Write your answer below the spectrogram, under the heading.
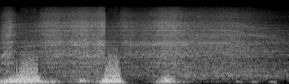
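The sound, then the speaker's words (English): Gusts from an air blower wafted onto the microphone, three loud, broad rushing whooshes separated by short lulls, with a fainter hiss trailing off at the end. “That sounds like a blower. He's got it, hasn't he? And look, maybe too generous of me to waft a little bit onto the mic.”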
